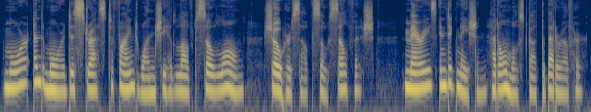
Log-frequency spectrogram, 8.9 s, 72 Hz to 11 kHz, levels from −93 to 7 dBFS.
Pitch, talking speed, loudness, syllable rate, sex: 200 Hz, 170 wpm, -20 LUFS, 4.8 syllables/s, female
